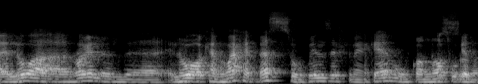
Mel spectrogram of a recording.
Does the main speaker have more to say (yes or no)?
no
